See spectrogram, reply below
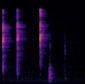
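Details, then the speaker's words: Teenager with Tourette's syndrome and OCD: a quick run of sharp clicking noises made with the cheek, about five in one second; vocal tic (cheek clicking). "this one's like a new one like I I do it a lot in school for some reason but not when I come home um not that it's like I make this little clicking noise with my like with my cheek like I'll just"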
